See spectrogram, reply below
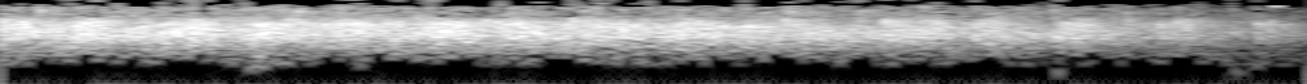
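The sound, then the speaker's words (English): A crowd applauds steadily for several seconds for two men who have just retired from the Marine Corps, a dense wash of clapping from many hands that stays loud and full before easing slightly toward the end. “These two gentlemen have just retired from the Marine Corps. Let's give them another.”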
